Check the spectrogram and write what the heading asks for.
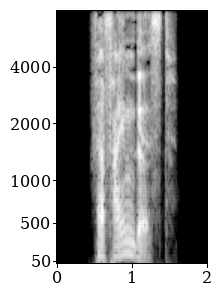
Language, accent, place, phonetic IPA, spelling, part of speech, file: German, Germany, Berlin, [fɛɐ̯ˈfaɪ̯ndəst], verfeindest, verb, De-verfeindest.ogg
- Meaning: inflection of verfeinden: 1. second-person singular present 2. second-person singular subjunctive I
